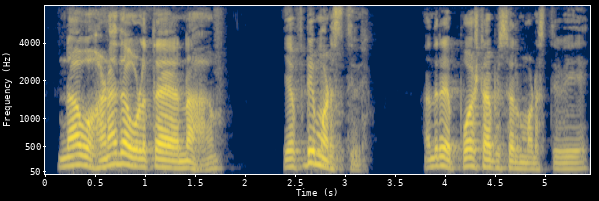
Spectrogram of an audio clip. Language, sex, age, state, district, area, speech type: Kannada, male, 60+, Karnataka, Chikkaballapur, rural, spontaneous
